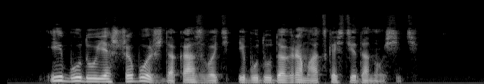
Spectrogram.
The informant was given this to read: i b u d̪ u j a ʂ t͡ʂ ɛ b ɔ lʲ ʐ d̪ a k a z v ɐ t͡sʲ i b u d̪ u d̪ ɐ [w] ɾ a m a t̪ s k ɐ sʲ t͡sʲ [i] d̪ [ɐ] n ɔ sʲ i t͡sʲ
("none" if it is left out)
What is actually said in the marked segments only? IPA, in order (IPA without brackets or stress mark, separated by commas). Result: ɣ, i, a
